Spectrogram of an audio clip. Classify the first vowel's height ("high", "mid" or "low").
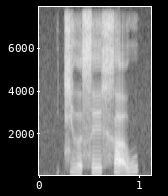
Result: high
